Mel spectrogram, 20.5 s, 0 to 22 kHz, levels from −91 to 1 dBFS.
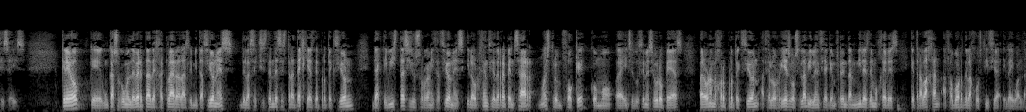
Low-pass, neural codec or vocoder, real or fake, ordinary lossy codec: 7.2 kHz; none; real; none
